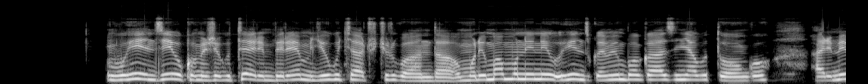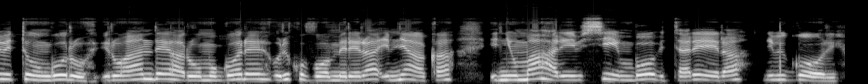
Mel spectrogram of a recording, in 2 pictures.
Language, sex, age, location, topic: Kinyarwanda, female, 18-24, Huye, agriculture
